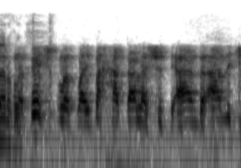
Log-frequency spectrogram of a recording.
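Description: Speech only: a caller talking over a telephone line, the voice thin and muffled by the narrow phone band.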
